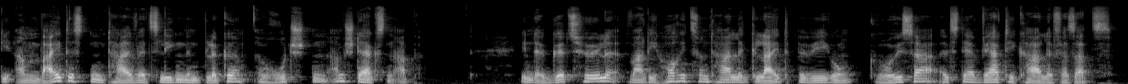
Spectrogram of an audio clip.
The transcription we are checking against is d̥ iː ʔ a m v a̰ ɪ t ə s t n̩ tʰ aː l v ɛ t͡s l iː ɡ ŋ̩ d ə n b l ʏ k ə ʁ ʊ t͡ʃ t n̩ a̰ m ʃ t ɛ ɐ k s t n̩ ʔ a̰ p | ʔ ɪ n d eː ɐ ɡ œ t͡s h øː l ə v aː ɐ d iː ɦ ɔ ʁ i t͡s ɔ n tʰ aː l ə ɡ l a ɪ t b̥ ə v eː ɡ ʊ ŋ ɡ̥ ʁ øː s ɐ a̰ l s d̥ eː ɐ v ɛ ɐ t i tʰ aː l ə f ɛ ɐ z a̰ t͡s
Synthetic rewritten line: d̥ iː ʔ a m v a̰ ɪ t ə s t n̩ tʰ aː l v ɛ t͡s l iː ɡ ŋ̩ d ə n b l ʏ k ə ʁ ʊ t͡ʃ t n̩ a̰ m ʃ t ɛ ɐ k s t n̩ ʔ a̰ p | ʔ ɪ n d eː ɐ ɡ œ t͡s h øː l ə v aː ɐ d iː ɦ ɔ ʁ i t͡s ɔ n tʰ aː l ə ɡ l a ɪ t b̥ ə v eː ɡ ʊ ŋ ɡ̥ ʁ øː s ɐ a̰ l s d̥ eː ɐ v ɛ ɐ t i kʰ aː l ə f ɛ ɐ z a̰ t͡s

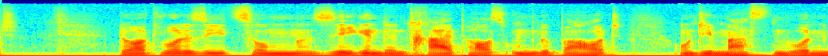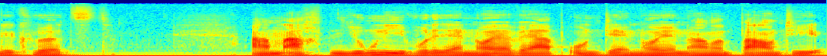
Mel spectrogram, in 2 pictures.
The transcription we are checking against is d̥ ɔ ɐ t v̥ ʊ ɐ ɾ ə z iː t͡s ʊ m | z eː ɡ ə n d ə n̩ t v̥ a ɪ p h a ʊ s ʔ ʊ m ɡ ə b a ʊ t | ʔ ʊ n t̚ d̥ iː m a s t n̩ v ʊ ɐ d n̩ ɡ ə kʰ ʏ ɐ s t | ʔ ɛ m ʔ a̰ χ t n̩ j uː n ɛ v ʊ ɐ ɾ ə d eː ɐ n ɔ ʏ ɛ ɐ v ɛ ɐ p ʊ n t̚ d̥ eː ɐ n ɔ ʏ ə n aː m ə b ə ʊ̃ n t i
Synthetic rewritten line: d̥ ɔ ɐ t v̥ ʊ ɐ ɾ ə z iː t͡s ʊ m | z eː ɡ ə n d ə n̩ t ʁ̥ a ɪ p h a ʊ s ʔ ʊ m ɡ ə b a ʊ t | ʔ ʊ n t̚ d̥ iː m a s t n̩ v ʊ ɐ d n̩ ɡ ə kʰ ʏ ɐ t͡s t | ʔ a m ʔ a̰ χ t n̩ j uː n i v ʊ ɐ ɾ ə d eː ɐ n ɔ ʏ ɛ ɐ v ɛ ɐ p ʊ n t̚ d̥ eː ɐ n ɔ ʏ ə n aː m ə b a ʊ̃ n t i

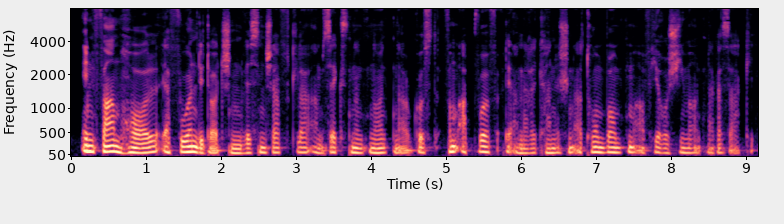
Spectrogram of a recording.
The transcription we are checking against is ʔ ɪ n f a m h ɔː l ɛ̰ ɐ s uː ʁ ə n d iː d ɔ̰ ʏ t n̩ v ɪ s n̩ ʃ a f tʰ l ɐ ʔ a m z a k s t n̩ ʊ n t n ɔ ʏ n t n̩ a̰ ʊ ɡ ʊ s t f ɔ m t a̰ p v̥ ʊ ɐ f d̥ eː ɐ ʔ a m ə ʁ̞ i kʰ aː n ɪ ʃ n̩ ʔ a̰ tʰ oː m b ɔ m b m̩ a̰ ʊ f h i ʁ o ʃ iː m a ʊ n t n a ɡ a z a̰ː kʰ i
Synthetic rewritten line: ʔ ɪ n f a m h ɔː l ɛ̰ ɐ f uː ʁ ə n d iː d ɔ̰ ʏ t͡ʃ n̩ v ɪ s n̩ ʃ a f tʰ l ɐ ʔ a m z ɛ k s t n̩ ʊ n t n ɔ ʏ n t n̩ a̰ ʊ ɡ ʊ s t f ɔ m ʔ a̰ p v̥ ʊ ɐ f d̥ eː ɐ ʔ a m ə ʁ̞ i kʰ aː n ɪ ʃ n̩ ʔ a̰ tʰ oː m b ɔ m b m̩ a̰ ʊ f h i ʁ o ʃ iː m a ʊ n t n a ɡ a z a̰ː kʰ i

